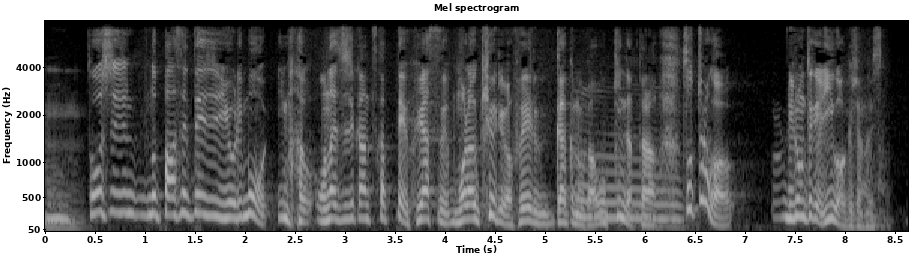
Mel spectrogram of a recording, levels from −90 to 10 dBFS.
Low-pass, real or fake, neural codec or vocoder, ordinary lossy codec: 7.2 kHz; real; none; none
